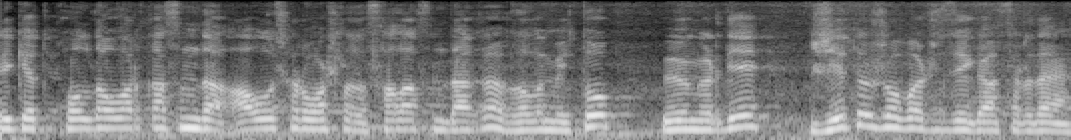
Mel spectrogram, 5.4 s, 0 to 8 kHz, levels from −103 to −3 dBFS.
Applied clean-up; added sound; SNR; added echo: none; none; none; reverberation time 0.8 s.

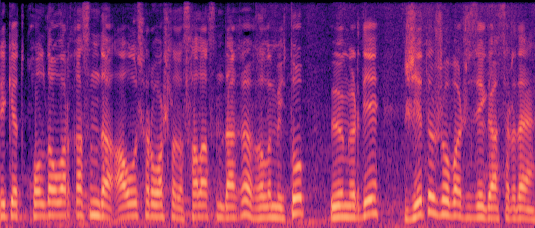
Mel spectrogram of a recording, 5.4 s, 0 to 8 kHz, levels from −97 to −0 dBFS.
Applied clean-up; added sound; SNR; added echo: none; none; none; none.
